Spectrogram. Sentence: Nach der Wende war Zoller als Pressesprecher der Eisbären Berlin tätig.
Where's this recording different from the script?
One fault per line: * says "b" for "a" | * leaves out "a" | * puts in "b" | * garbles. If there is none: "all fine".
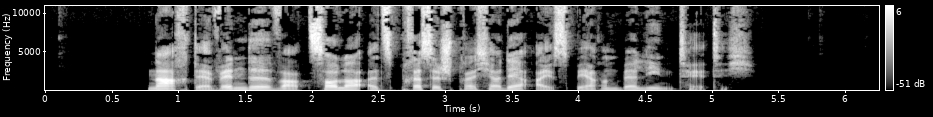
all fine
